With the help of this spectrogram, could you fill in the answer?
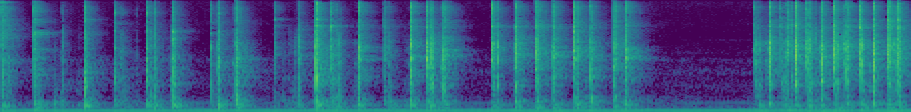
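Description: Long pointed metal nail tips worn over blue gloves tap the keycaps of a black plastic RGB backlit computer keyboard. Bright, sharp clicks come in an uneven typing rhythm with almost no ring, then stop for about a second before a faster, denser burst of taps.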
